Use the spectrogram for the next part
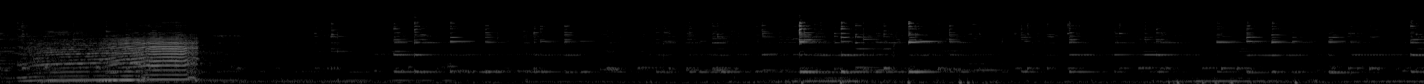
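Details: Cows of a fighting breed with their calves coming down from the hills: one loud, rich moo at the start, then only steady clanking cowbells.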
